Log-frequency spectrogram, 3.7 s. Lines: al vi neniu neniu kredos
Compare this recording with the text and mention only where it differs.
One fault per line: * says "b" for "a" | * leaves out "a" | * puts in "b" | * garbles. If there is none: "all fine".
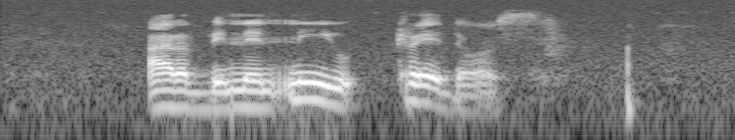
* leaves out "neniu"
